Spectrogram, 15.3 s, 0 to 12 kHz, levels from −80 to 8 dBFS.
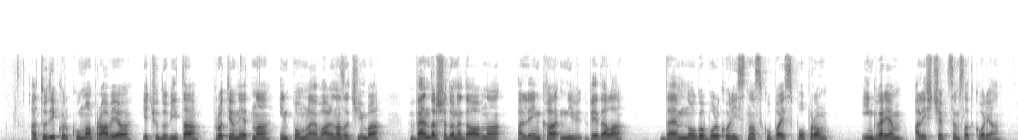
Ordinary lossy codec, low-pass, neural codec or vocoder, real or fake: none; 7.2 kHz; none; real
